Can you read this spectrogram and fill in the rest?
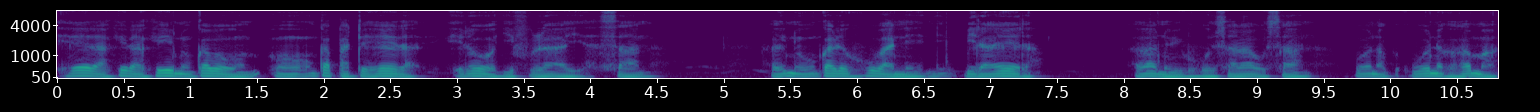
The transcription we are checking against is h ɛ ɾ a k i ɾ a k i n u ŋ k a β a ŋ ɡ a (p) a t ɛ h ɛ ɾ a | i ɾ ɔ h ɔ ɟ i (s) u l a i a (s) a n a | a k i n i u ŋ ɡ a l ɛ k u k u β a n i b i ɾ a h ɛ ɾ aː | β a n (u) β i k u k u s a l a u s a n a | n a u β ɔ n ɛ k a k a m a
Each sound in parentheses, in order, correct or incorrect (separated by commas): correct, incorrect, correct, correct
